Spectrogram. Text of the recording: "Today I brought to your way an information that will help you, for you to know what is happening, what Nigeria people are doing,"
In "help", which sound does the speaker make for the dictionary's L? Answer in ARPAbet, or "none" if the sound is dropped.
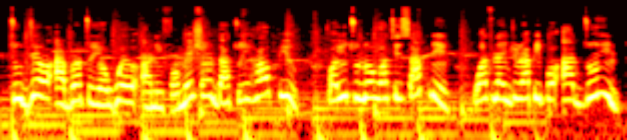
L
